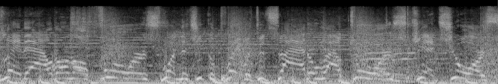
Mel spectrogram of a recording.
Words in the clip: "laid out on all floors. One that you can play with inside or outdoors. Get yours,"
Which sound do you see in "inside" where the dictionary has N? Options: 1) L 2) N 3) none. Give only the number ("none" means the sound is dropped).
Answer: 3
